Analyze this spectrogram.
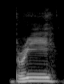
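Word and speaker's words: brí: on eil for yourself brie meaning hill br i with the accent on the i.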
